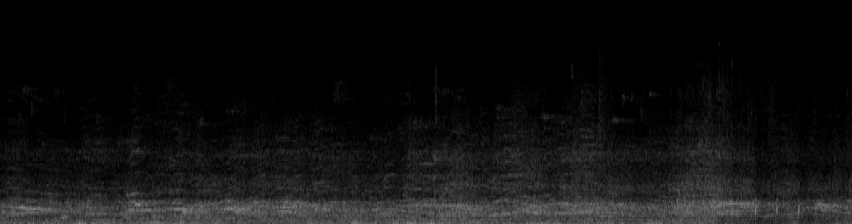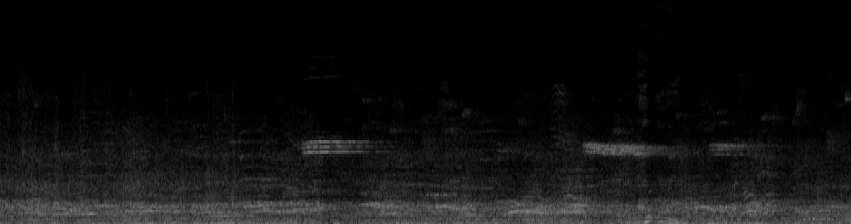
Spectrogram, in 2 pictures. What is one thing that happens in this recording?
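Basketball shoes squeak sharply on the wooden court.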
